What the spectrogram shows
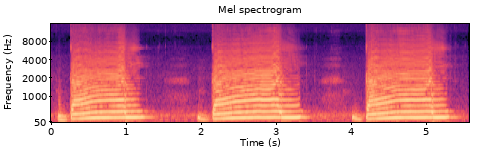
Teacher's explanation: دال کو بھی یہیں سے ادا کرنا ہے، لیکن دال ادا کرتے ہوئے زبان کی جڑ کو نیچے رکھنا ہے اور باریک آواز میں ادا کرنا ہے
